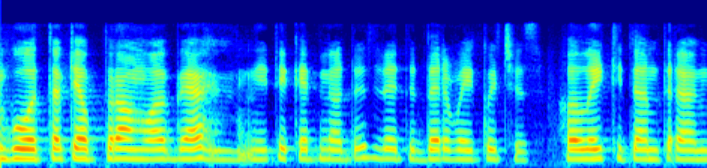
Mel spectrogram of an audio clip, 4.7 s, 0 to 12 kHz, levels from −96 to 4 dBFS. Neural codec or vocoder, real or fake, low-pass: codec, 16 kHz, 1 kbps, FunCodec, trained on LibriTTS, 50 frames a second; fake; 7.2 kHz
